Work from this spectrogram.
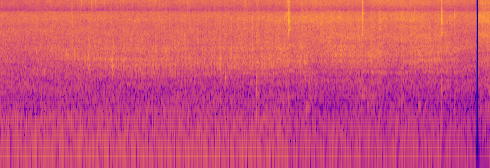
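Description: Meat being fried and stirred in a pan over a wood fire, with a steady, close sizzle running throughout and a few sharp clinks of a utensil against the pan near the end.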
